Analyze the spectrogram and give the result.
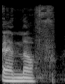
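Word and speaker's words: enough: Code क्या है, यू जी एच, यू जी एच को हम लोग पढ़ते हैं फा, क्या पढ़ते हैं फा, तो मीनिंग बन गई एनफ, एनफ का मतलब होता है पर्याप्त।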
